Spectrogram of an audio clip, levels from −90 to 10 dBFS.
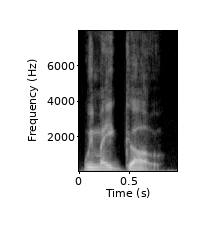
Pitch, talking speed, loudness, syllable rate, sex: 110 Hz, 185 wpm, -16 LUFS, 3.7 syllables/s, male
